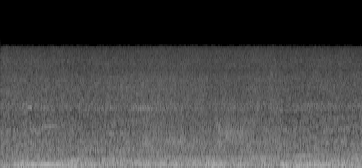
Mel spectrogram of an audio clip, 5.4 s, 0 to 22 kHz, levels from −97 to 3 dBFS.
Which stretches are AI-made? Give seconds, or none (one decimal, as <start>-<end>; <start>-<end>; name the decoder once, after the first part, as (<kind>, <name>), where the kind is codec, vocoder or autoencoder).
2.1-4.2 (codec, ZipCodec)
